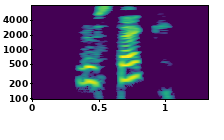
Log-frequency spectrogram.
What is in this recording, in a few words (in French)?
"steak", french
